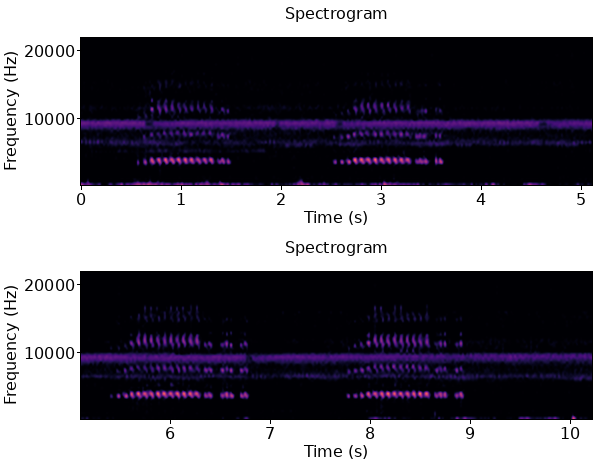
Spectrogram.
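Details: Insect voices of autumn from a blooming buckwheat field along a paddy path with Mount Tsukuba behind: four bright pulsed trills, each about a second long, in two pairs, against gusty low wind noise and a constant faint high whine.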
